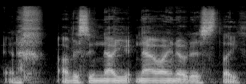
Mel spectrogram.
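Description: A man with a very low voice and plenty of gravelly fry speaks as an interview guest. He comes from Southern California and tells his story bluntly, with casual profanity. He laughs often as he talks. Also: completely flat delivery, moderate pace, a bit bright. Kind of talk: candid personal storytelling.

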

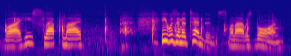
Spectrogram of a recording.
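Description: A woman's voice: on the low side, very animated, unhurried. An actress playing a chatty young woman professor, coy, prim and playful, in a 1940s radio drama. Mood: friendly, coy. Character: chatty, bright-witted young female seismology professor. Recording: muffled, noisy 1940s radio recording.

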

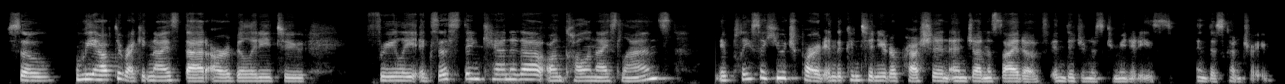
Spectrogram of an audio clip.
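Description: A woman in her twenties from Norway co-hosting a podcast, explaining things in a steady way. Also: sits low, breathy edge. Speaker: podcast co-host. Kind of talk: podcast introduction.

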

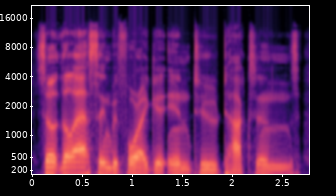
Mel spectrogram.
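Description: A man hosting a health podcast in casual, rambling talk, his voice a bit raspy today. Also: mid-range voice, steady tone, moderate pace, darkish tone, no room sound, studio quality. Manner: rambling, many fillers and restarts. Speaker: podcast host.

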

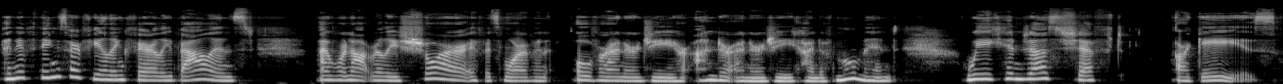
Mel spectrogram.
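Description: A woman teaching guided meditation in a gentle, encouraging, unhurried way. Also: medium pitch, animated. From New England, living there. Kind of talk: guided meditation instruction to an online community.

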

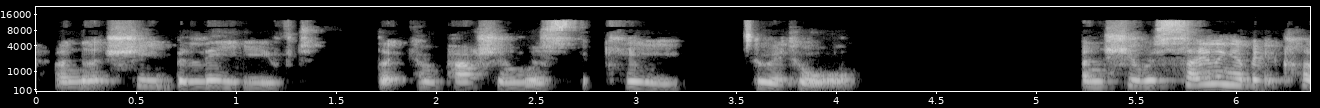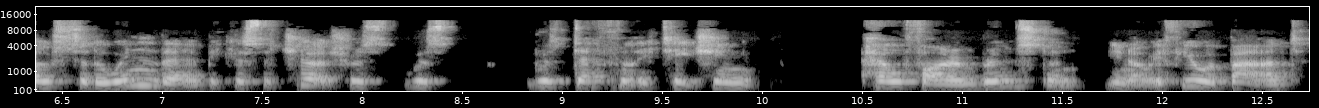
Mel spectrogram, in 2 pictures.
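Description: Thoughtful older woman, slightly husky. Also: mid-range voice, rough recording. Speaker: interview guest, audio drama writer. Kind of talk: reflective conversational interview.

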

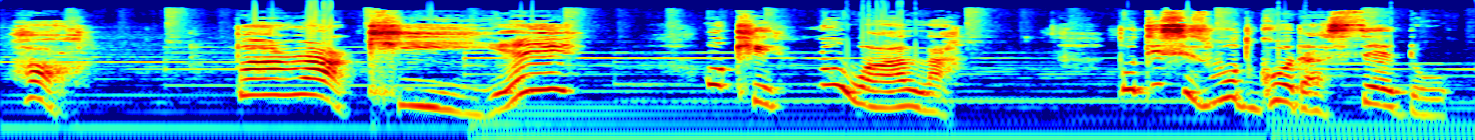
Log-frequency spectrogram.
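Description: A commanding, motherly prophetess with a Nigerian accent , played by a woman. Her voice sits high and swoops with lively emphasis, often tagging lines with a pressing question. The style is that of an audio Bible play. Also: takes it slowly, long pauses, soft background music, heavily acted. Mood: firm, reassuring. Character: confident, commanding prophetess Deborah, motherly and firm.

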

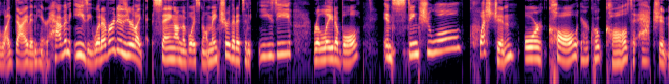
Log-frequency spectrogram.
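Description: A woman with a medium-pitched voice hosts a solo coaching podcast. Her delivery is conversational and emphatic, full of casual slang. The recording is dry, with very little room sound. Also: no room sound. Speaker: podcast host and car sales coach.

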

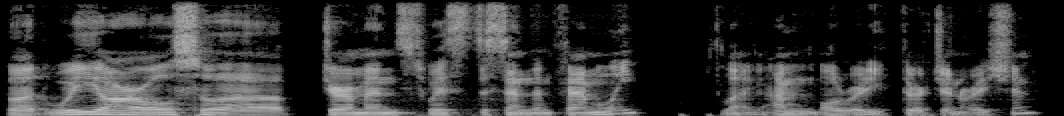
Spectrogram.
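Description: A man's voice: fairly low pitch, animated, fairly quick, vocal fry, pushed and bright. A young man from Peru who manages a coffee farm, talking in a casual interview and often stopping to restart his sentences. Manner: hesitant, with many restarts.

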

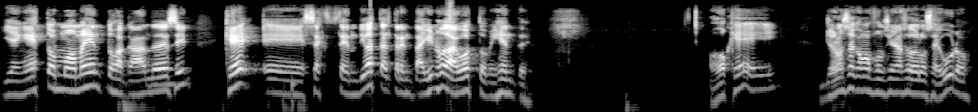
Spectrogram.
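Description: A man's voice: on the high side, normal speed, vocal fry, a bit bright. A young man with a Puerto Rican accent hosting a casual live-stream news chat, sarcastic and greeting viewers by name. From Puerto Rico. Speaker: channel host.

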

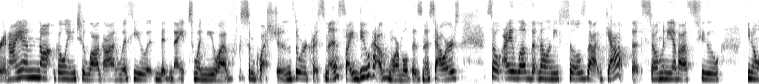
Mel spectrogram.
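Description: A woman from Ohio hosting a podcast, talking in a friendly, casual way with fillers. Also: on the high side. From Columbus, Ohio. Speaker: podcast host, lactation consultant. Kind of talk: conversational podcast interview.

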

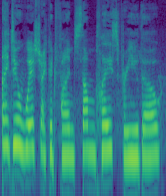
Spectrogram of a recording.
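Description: A woman's voice: sits high, fairly even intonation, normal speed, a little mellow, pitched above the performer's own voice. A woman voicing an eager, kind-hearted young girl in an audiobook, chattering in a breathless, earnest, gushing way. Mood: apologetic, earnest. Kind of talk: audiobook character voice.

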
